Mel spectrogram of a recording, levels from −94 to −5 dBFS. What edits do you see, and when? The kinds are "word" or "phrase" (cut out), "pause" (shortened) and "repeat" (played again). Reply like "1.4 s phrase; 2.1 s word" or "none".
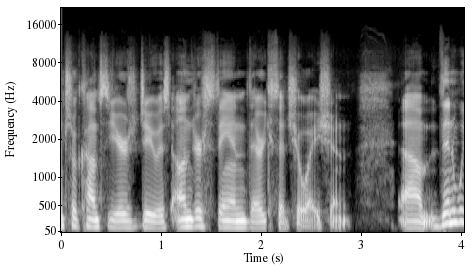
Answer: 1.1 s word; 2.0 s word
